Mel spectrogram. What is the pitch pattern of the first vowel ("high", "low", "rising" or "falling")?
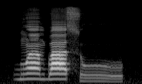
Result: high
